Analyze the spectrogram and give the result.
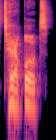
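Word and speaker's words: Terre Haute: that that it's it's it's teot which is the French word for high ground oh yeah you got to pronounce it like that or else people will know you're not from here that's fine it's fine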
